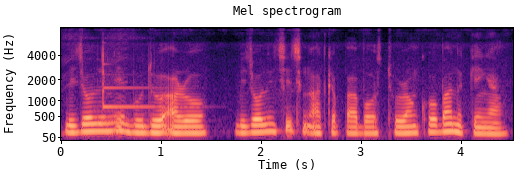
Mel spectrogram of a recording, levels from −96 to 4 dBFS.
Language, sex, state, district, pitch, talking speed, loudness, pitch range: Garo, male, Meghalaya, West Garo Hills, 135 Hz, 95 wpm, -17 LUFS, 125-145 Hz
